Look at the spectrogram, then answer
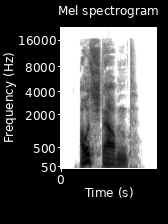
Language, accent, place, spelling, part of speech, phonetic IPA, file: German, Germany, Berlin, aussterbend, verb, [ˈaʊ̯sˌʃtɛʁbn̩t], De-aussterbend.ogg
- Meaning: present participle of aussterben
